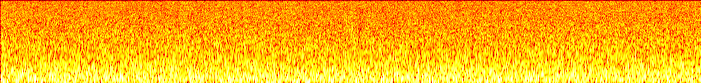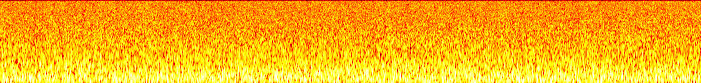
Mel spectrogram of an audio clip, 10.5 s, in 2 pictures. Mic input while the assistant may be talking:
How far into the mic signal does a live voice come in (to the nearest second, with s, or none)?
none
